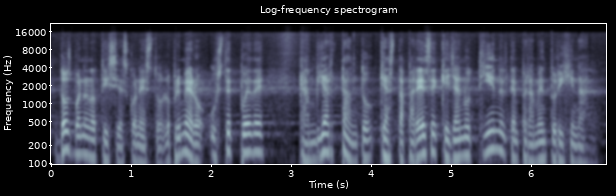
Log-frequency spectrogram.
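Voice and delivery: normal talking voice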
